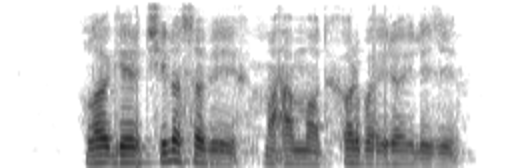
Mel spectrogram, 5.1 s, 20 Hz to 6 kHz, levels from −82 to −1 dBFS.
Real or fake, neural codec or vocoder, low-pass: real; none; 5.4 kHz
